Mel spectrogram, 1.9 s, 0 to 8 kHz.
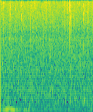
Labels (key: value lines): label: biophony
recorder: SoundTrap 300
